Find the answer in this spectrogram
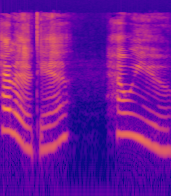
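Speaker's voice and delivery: put-on very high, gentle old-lady falsetto. Speaker demonstrating the falsetto register in a talk on powerful speaking, falsetto elderly lady voice. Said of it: "It's often used by elderly ladies".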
